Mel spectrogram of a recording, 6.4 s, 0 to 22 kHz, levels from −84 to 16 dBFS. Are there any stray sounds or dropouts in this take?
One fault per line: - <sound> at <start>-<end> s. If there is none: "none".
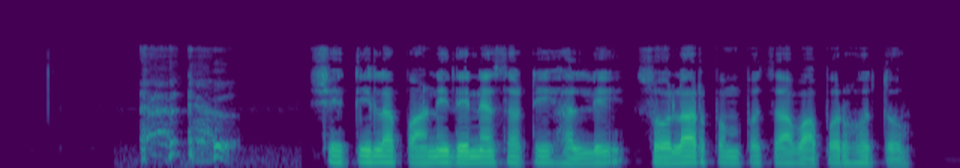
- cough at 0.9-1.6 s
